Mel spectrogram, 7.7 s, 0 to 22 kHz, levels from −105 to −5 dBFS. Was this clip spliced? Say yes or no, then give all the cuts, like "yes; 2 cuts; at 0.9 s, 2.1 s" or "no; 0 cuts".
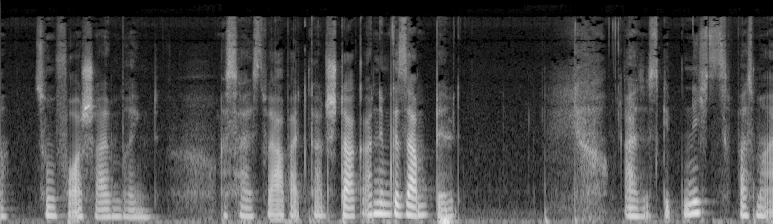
yes; 2 cuts; at 2.1 s, 6.1 s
